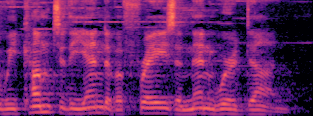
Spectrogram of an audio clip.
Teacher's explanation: the American intonation will tend to just drop right at the end.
